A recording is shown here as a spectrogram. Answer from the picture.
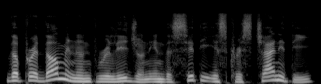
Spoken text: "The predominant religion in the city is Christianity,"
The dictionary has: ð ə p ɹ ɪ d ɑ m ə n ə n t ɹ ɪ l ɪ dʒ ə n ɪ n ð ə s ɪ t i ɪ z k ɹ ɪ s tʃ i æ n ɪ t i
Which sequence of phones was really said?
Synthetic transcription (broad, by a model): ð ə p ɹ ɪ d ɑ m ə n ə n t ɹ ɪ l ɪ dʒ ə n ɪ n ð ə s ɪ t i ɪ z k ɹ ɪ s tʃ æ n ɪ t i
